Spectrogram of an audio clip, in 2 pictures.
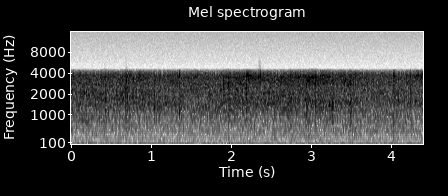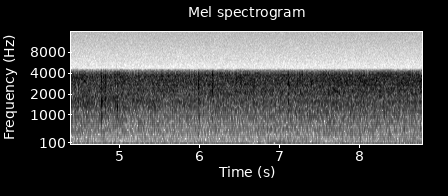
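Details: Jouef Amtrak RTG Turboliner model train, first test run after rebuild with a new motor and a Kato F-3 drive replacing the worn-smooth worm gear: quiet, even motor hum with faint light ticking, no grinding; runs great.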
